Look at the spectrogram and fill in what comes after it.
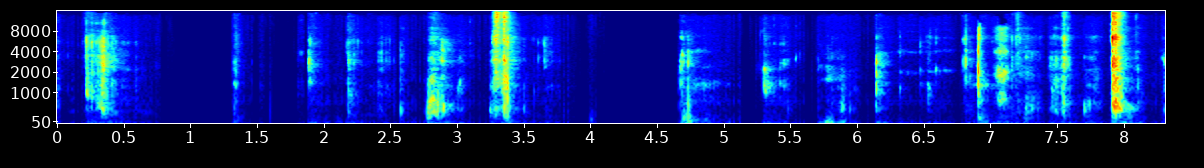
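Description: Close-miked chewing and biting of boiled sweet potato in stew by two people: irregular short mouth clicks and smacks, coming thicker near the end.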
